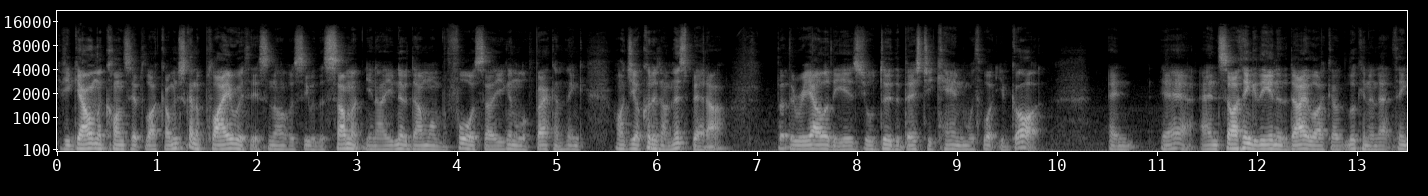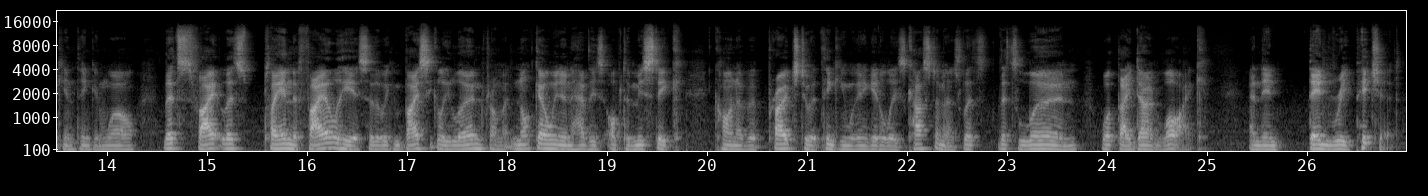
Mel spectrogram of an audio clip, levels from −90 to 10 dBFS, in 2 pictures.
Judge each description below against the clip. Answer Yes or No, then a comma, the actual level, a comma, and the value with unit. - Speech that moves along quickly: Yes, fast, 275 wpm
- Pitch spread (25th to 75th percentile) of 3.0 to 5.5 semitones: No, narrow, 2.6 semitones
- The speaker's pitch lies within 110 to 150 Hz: Yes, low, 115 Hz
